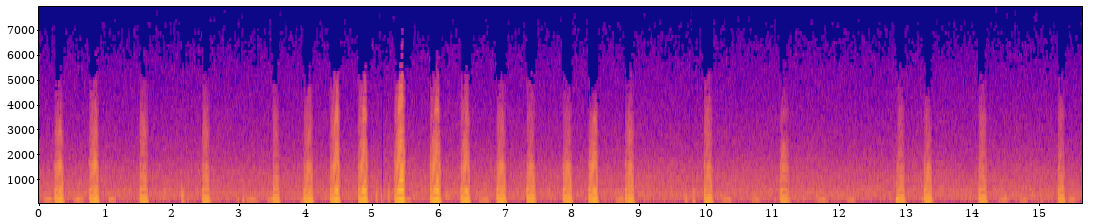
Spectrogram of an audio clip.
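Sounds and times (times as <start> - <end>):
bar-headed goose honking: 0.0 - 1.7, 2.4 - 9.0, 11.1 - 13.4, 14.1 - 15.6.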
